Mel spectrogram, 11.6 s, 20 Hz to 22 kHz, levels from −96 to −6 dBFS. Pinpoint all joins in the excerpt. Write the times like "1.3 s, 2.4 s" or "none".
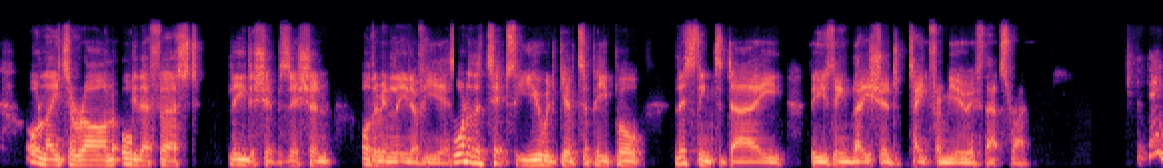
1.3 s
